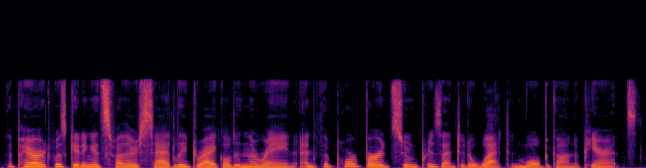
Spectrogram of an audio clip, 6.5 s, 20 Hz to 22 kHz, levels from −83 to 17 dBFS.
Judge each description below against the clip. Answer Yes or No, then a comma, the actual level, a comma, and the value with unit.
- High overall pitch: Yes, high, 225 Hz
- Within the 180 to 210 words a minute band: Yes, fast, 205 wpm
